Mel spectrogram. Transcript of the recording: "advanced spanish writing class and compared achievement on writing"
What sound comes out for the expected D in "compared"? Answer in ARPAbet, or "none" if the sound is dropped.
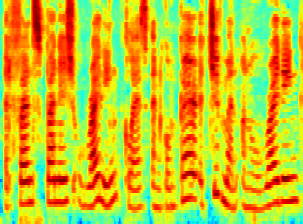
none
